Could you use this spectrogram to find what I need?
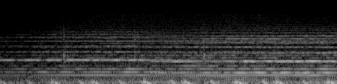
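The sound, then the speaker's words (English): A doubled heartbeat from someone with two hearts: low, muffled thumps arrive in quick pairs, two rhythms overlapping, over a steady electronic hum. “You have two hearts.”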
